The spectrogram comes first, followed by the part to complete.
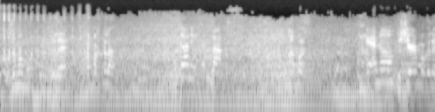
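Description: A motor vehicle's engine running with a low, steady rumble from about a second in until about five seconds in, under people talking.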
